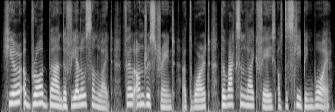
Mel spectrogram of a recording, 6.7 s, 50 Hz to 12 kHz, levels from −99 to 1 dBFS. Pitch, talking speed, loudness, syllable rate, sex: 190 Hz, 160 wpm, -17 LUFS, 4.5 syllables/s, female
